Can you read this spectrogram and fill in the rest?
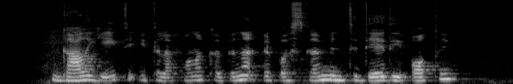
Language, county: Lithuanian, Kaunas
